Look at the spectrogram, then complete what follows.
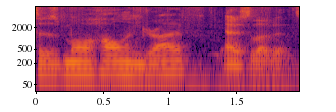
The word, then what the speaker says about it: Mulholland Drive: Mulholland Drive. It's like saying Marlboro. It's how you pronounce it, is Mulholland Drive.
